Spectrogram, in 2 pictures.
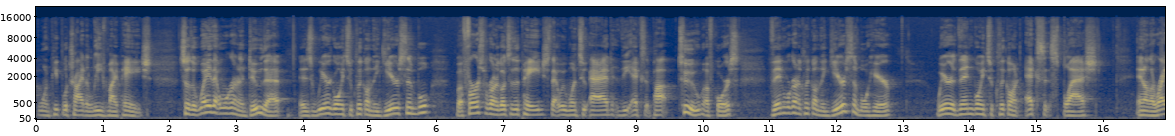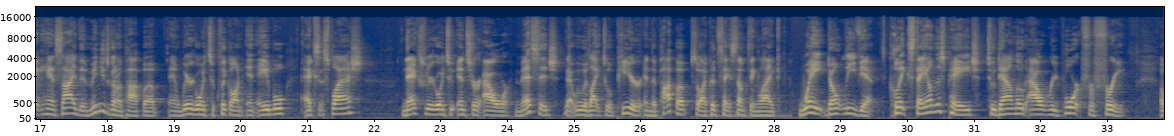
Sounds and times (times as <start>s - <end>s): Speech: 0.0s - 12.9s, 13.5s - 33.8s.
